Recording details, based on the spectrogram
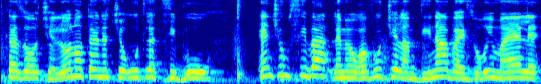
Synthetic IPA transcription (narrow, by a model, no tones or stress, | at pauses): kazo̞tʃe̞lo̞no̞te̞ne̞tʃe̞ʁutlet͡sibuʁ | ʔe̞nʃumsibale̞me̞oʁavutʃe̞lhamd̪inabaezoʁimae̞le̞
